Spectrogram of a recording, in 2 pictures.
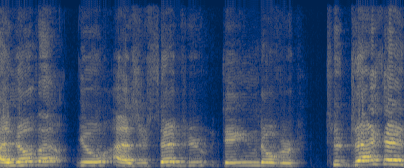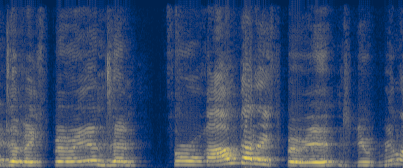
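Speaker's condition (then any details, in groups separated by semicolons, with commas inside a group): Cerebral palsy; present from birth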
